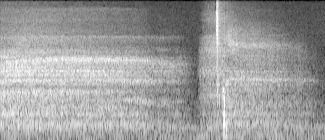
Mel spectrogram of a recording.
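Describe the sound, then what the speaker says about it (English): A person takes a long, breathy inhale and exhale while holding a yoga pose in a calm hatha session, close and soft, ending in a short sharp sniff. "Deep breath here."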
